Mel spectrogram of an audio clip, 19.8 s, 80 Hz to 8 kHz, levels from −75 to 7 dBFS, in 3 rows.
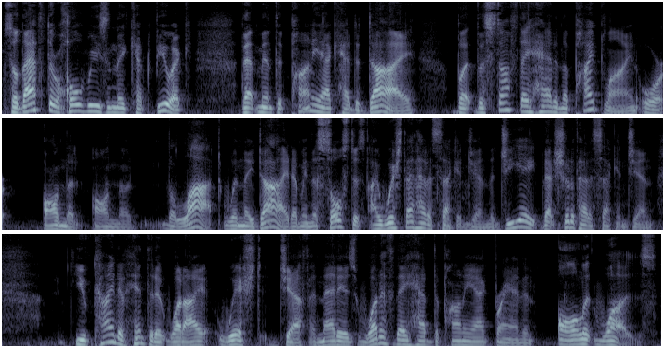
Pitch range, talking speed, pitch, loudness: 95-135 Hz, 235 wpm, 110 Hz, -26 LUFS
